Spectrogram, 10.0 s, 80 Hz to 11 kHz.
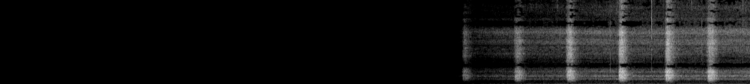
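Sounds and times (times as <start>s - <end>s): model steam locomotive chuffs: 6.1s - 10.0s
low steady hum: 6.2s - 10.0s.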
